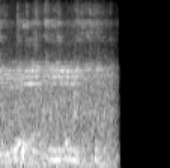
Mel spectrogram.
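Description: Fancy pigeons at a pigeon farm coo softly in a short burst of low, rolling calls, heard close up with faint background hum, ending abruptly.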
